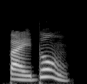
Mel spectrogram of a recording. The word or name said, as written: 摆动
